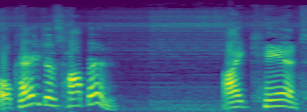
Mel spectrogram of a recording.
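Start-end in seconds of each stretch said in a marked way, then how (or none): 2.2-3.1 with a groan. A character, held back by a shield, refuses to hop in; groaning. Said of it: "groaned Jeff".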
